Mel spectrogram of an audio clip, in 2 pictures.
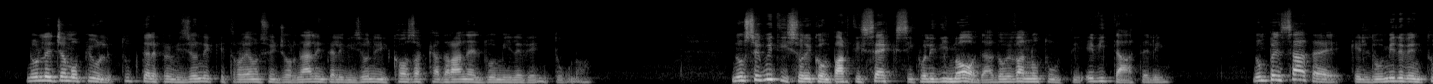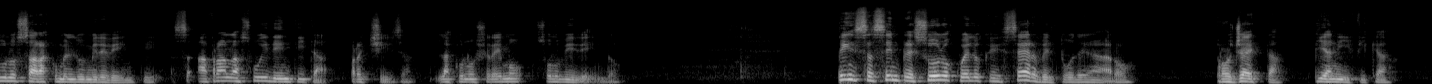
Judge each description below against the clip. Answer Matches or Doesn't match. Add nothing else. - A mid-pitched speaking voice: Doesn't match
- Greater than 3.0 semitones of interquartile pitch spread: Matches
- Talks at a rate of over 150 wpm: Doesn't match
